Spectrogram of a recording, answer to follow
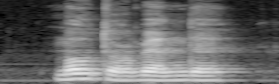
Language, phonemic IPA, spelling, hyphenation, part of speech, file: Dutch, /ˈmoː.tɔrˌbɛn.də/, motorbende, mo‧tor‧ben‧de, noun, Nl-motorbende.ogg
- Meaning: a biker gang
